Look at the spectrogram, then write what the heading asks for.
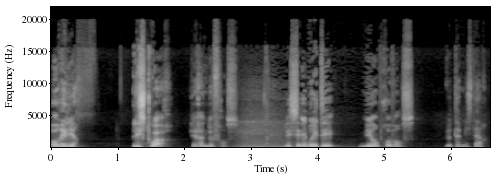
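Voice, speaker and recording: A man hosting a television quiz show from a studio, reading out questions briskly and chatting with contestants. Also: on the high side, big pitch swings, over music. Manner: brisk, reads questions crisply.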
